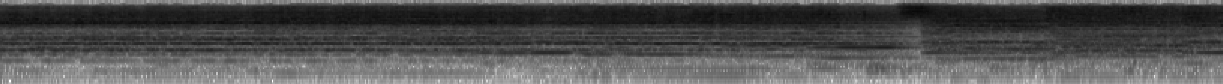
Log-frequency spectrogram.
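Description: Congregation singing a gospel worship song together, many voices on sustained held notes.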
